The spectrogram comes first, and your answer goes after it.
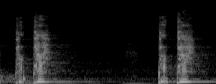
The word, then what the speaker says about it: papa: is low and then the tone on the last syllable is high so I have the low tone marker on the first syllable and then the high tone Mara on the second syllable so I say papa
